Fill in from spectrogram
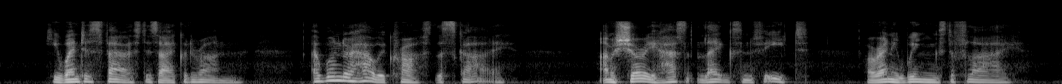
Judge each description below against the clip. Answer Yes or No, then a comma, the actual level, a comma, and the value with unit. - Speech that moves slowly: No, average, 150 wpm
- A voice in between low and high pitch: No, low, 105 Hz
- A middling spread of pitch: Yes, average, 3.1 semitones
